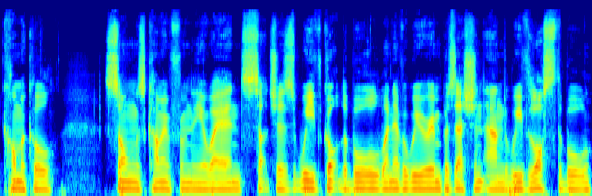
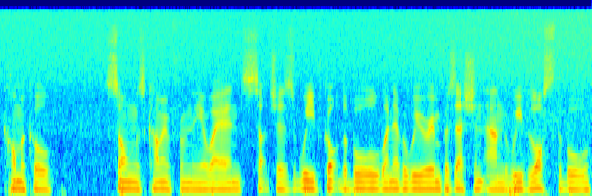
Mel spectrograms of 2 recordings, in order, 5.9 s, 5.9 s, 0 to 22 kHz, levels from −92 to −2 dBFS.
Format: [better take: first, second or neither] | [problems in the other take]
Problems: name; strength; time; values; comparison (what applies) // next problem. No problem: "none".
first | hiss; loud; throughout; 6 dB below the speech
